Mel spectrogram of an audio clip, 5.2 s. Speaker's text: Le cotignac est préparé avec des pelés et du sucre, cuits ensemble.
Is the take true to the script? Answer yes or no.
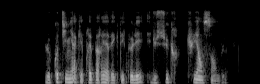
yes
